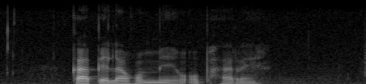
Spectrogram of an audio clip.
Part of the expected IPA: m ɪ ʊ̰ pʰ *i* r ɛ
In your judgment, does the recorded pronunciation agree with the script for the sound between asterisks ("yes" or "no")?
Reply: no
